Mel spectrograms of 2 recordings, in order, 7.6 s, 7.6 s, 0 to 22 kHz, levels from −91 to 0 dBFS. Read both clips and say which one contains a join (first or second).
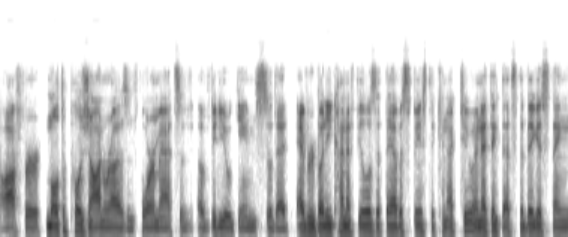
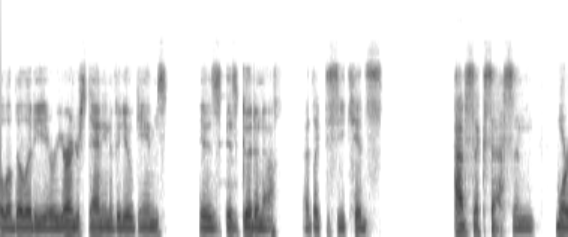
second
